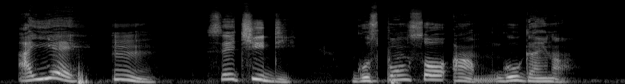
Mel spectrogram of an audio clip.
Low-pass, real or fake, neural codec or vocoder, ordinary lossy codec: 19.8 kHz; fake; vocoder, 48 kHz, 128 mel bands, Vocos; none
